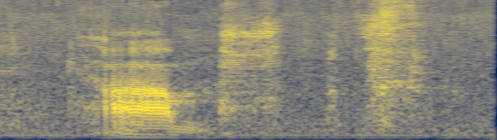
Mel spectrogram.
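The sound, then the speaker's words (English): A dog sneezes: one strong snorting burst followed by two softer, quicker sneezes spaced about a second apart, over a faint steady hum. “He just threw me off with that sneezing.”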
